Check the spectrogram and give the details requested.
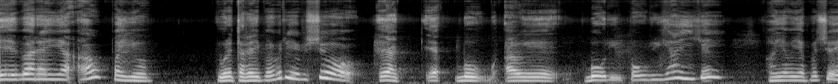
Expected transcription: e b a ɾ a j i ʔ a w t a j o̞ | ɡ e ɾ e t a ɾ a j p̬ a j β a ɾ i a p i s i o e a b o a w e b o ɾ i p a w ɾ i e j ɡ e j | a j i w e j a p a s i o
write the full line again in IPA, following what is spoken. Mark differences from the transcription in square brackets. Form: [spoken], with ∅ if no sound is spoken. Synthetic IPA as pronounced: e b a ɾ a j [a] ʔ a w [p] a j o̞ | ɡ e ɾ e t a ɾ a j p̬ a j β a ɾ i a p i s i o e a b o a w e b o ɾ i p a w ɾ i [a] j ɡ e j | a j [a] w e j a p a s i o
